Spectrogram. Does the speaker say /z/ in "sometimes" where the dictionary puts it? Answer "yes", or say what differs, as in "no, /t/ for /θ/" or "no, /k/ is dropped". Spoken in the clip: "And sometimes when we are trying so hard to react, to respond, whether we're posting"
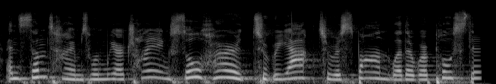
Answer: yes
